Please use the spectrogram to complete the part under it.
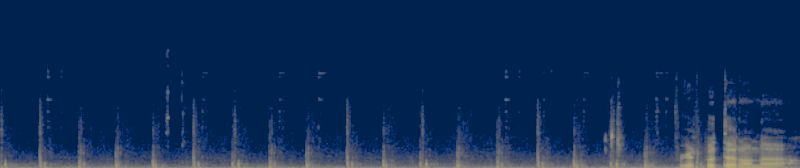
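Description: Footsteps tap at an even pace on a hard floor.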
